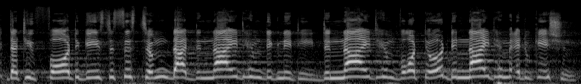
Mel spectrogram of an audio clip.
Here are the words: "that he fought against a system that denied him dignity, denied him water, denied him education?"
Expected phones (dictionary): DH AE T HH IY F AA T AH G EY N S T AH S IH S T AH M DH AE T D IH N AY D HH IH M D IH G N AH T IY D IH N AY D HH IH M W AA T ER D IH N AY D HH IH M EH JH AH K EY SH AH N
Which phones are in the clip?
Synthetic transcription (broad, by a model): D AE T HH IY F AA T G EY S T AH S IH S T AH M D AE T D IH N AY D HH IH M D IH G N AH T IY D IH N AY D HH IH M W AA T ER D IH N AY D HH IH M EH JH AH K EY SH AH N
